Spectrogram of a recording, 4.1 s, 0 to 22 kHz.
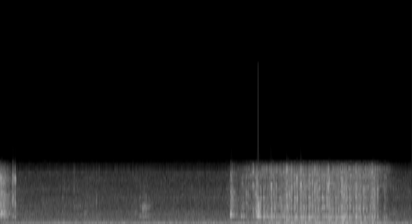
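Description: A late-1950s or early-1960s New Home zigzag sewing machine, rewired with a new motor control, sewing a zigzag stitch. It starts a little over two seconds in, runs smoothly for about a second and a half with a steady whirring hum, then stops near the end. There is a sharp click at the very start.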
